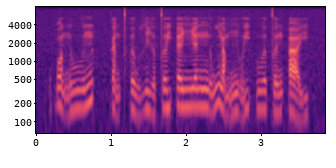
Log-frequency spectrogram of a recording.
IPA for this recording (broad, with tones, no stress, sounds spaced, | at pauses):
ɓ ɔ̰˧˨ n ɣ u˨˦ n | k a̰˧˨ n t̪ʰ ə˧˩ w z i˧˩ ə̯ t̪ ə˨˦ j ʔ ɛ˧ ɲ ɛ˧ n ŋ ə̰˧˥ w ŋ a̰˧˨ m ɲ o̰˧˥ j ʔ u˧ ə̯ t̪ ə˨˦ n ʔ a˧˩˨ j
